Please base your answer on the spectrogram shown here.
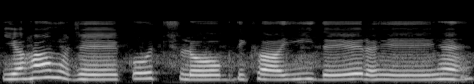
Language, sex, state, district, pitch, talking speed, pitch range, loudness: Hindi, male, Madhya Pradesh, Katni, 230 Hz, 100 wpm, 220-250 Hz, -16 LUFS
